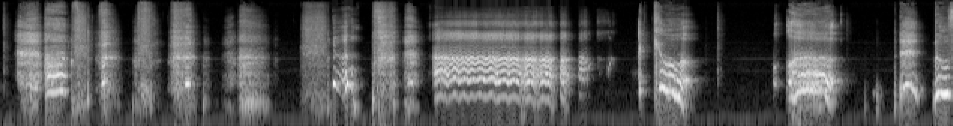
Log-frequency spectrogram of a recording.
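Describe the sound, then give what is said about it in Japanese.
A loud coughing fit brought on by Systema while trying to hold it back: a rapid run of short harsh coughs and gasping breaths, broken up by a sustained voiced moan partway through, then more sputtering coughs. “気持ちいい、我慢しようとしたら咳込んじゃう。”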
